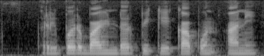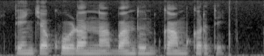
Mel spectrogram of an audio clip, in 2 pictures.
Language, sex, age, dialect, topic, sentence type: Marathi, male, 18-24, Standard Marathi, agriculture, statement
